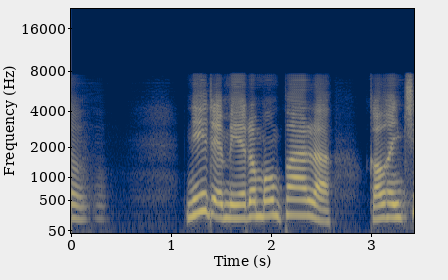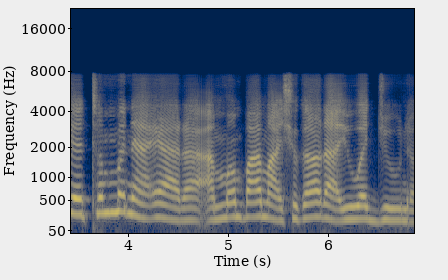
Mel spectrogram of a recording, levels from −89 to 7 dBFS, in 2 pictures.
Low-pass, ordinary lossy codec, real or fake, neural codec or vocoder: none; none; fake; codec, 16 kHz, about 1 kbps, DyCAST, with the encoder's durations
